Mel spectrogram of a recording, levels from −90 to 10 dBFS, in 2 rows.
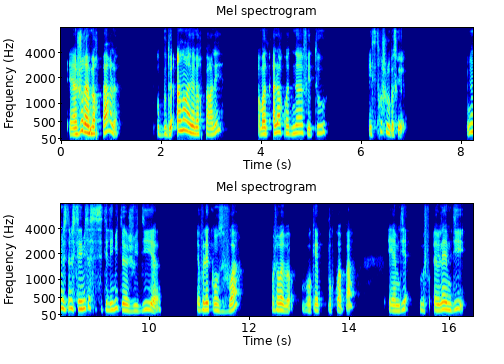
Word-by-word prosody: Et 160 Hz, -, -3 dB
un 165 Hz, -, +6 dB
jour, 225 Hz, +8 st, +6 dB
elle 205 Hz, -, +11 dB
me 180 Hz, -, +8 dB
reparle. 200 Hz, +7 st, +1 dB, 0.8 s
Au -, -, -6 dB
bout 175 Hz, +4 st, -6 dB
d'1 -, -, +2 dB
an, 265 Hz, +1 st, +7 dB
elle 230 Hz, -, +7 dB
vient 195 Hz, -, +7 dB
me 175 Hz, -, +4 dB
reparler, 175 Hz, -, -2 dB, 0.7 s
en -, -, -4 dB
mode: 170 Hz, 0 st, +4 dB
«Alors, 220 Hz, +3 st, +4 dB
quoi 190 Hz, -, -1 dB
de 180 Hz, -, -11 dB
neuf, 205 Hz, 0 st, -1 dB
et 160 Hz, -2 st, -5 dB
tout»? 195 Hz, +6 st, -8 dB, 0.8 s
Et -, -, -6 dB
c'est -, -, -16 dB
trop -, -, -11 dB
chelou 215 Hz, -4 st, -2 dB
parce -, -, -3 dB
que 335 Hz, -, -2 dB, 1.3 s
oui 210 Hz, -, -4 dB
mais 225 Hz, -, +3 dB
c'était 200 Hz, 0 st, 0 dB
mais 210 Hz, -, +2 dB
ça, 240 Hz, -, -6 dB
c'était 185 Hz, -4 st, -9 dB
limite. 185 Hz, +5 st, -4 dB
Heu, 165 Hz, -2 st, +2 dB
je 145 Hz, 0 st, -11 dB
lui 150 Hz, -1 st, -8 dB
dis, 180 Hz, +5 st, -4 dB
heu -, -, -2 dB, 0.7 s
elle 165 Hz, -, -6 dB
voulait 180 Hz, +2 st, +3 dB
qu'on 165 Hz, -2 st, -3 dB
se 135 Hz, -4 st, -12 dB
voie. 160 Hz, -, -2 dB, 0.6 s
Moi, 170 Hz, -, -10 dB
je 175 Hz, -, -3 dB
lui 170 Hz, -, +4 dB
réponds: 140 Hz, -4 st, -2 dB, 0.2 s
«OK, -, -, -8 dB, 0.2 s
pourquoi 155 Hz, -, -6 dB
pas». 310 Hz, 0 st, -7 dB, 0.6 s
Et -, -, -7 dB
elle 150 Hz, -1 st, -1 dB
me 145 Hz, -, -2 dB
dit: 190 Hz, +6 st, -4 dB, 0.3 s
«Faut» 155 Hz, -, -17 dB
et 160 Hz, -, -1 dB
là 185 Hz, +4 st, +2 dB
elle 185 Hz, -, +3 dB
me -, -, -3 dB
dit: 200 Hz, -, -7 dB
180 Hz, 225 wpm, -23 LUFS, 165-210 Hz, 1.3 s, elle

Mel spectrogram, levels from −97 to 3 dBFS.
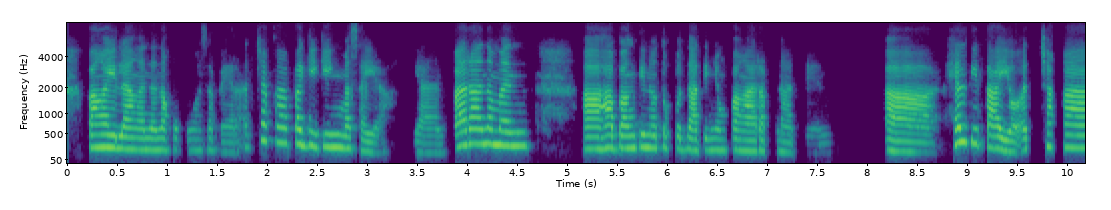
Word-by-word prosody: pangangailangan 225 Hz, -4 st, +3 dB
na 200 Hz, -1 st, -2 dB
nakukuha 195 Hz, -1 st, -9 dB
sa 200 Hz, -, -14 dB
pera 165 Hz, 0 st, -15 dB
at 240 Hz, -, -13 dB
tsaka 330 Hz, -4 st, -2 dB
pagiging 255 Hz, -5 st, 0 dB
masaya, 195 Hz, -9 st, -5 dB, 0.3 s
yan. 150 Hz, -3 st, -12 dB
Para 285 Hz, +5 st, +4 dB
naman, 270 Hz, -3 st, +1 dB, 0.5 s
ah, 215 Hz, 0 st, +5 dB
habang 230 Hz, 0 st, +1 dB
tinutupad 225 Hz, -2 st, -5 dB
natin 195 Hz, 0 st, -2 dB
yung 195 Hz, -, -9 dB
pangarap 180 Hz, -2 st, 0 dB
natin, 155 Hz, -3 st, -15 dB, 0.5 s
ah, 170 Hz, -4 st, +3 dB, 0.2 s
healthy 315 Hz, 0 st, +2 dB
tayo 215 Hz, -9 st, +2 dB
at 200 Hz, -, -2 dB
tsaka 245 Hz, -1 st, -1 dB
215 Hz, 140 wpm, -24 LUFS, 185-245 Hz, 0.5 s, ah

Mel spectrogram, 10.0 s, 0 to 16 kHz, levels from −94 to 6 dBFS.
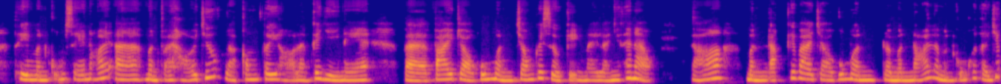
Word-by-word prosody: thì 215 Hz, -4 st, +3 dB
mình 195 Hz, -2 st, +2 dB
cũng 225 Hz, +2 st, -5 dB
sẽ 220 Hz, -4 st, -4 dB
nói, 245 Hz, +5 st, -1 dB
à, 210 Hz, -2 st, 0 dB
mình 210 Hz, -3 st, +2 dB
phải 195 Hz, -1 st, -3 dB
hỏi 190 Hz, +2 st, -2 dB
trước 300 Hz, 0 st, -1 dB
là 190 Hz, -6 st, -3 dB
công 215 Hz, 0 st, -1 dB
ty 225 Hz, 0 st, +3 dB
họ 180 Hz, -4 st, -6 dB
làm 180 Hz, -2 st, -2 dB
cái 255 Hz, -, +3 dB
gì 190 Hz, -4 st, +2 dB
nè 180 Hz, +2 st, +1 dB, 0.3 s
và 160 Hz, -1 st, +4 dB
vai 215 Hz, +1 st, +3 dB
trò 205 Hz, -7 st, 0 dB
của 215 Hz, -, +3 dB
mình 195 Hz, -7 st, +2 dB
trong 210 Hz, +2 st, -1 dB
cái 270 Hz, -, +1 dB
sự 205 Hz, -9 st, 0 dB
kiện 180 Hz, -3 st, -3 dB
này 175 Hz, 0 st, -2 dB
là 175 Hz, -1 st, -1 dB
như 190 Hz, +2 st, +3 dB
thế 270 Hz, -, +5 dB
nào, 260 Hz, -, +2 dB, 0.4 s
đó. 230 Hz, +9 st, +2 dB, 0.2 s
Mình 180 Hz, -4 st, +3 dB
đặt 180 Hz, 0 st, -1 dB
cái 275 Hz, -, -1 dB
vai 245 Hz, -4 st, +1 dB
trò 195 Hz, -5 st, -5 dB
của 220 Hz, -, -1 dB
mình, 190 Hz, -5 st, +1 dB
rồi 190 Hz, -3 st, 0 dB
mình 175 Hz, 0 st, +3 dB
nói 180 Hz, +10 st, -1 dB
là 270 Hz, -, 0 dB
mình 180 Hz, -3 st, +2 dB
cũng 185 Hz, +2 st, -5 dB
có 275 Hz, -, -7 dB
thể 190 Hz, -, -1 dB
giúp 160 Hz, -, -4 dB
205 Hz, 295 wpm, -20 LUFS, 180-225 Hz, 0.4 s, thế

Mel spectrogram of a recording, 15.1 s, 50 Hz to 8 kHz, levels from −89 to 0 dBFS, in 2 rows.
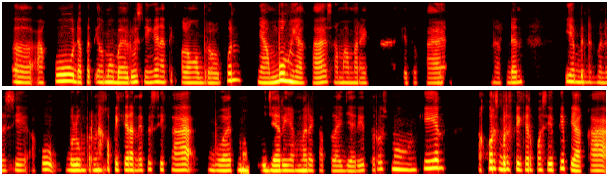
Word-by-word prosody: eee, 185 Hz, -2 st, -1 dB
aku 185 Hz, +5 st, -5 dB, 0.2 s
dapet 190 Hz, +1 st, -4 dB
ilmu 195 Hz, +1 st, +2 dB
baru 180 Hz, +2 st, 0 dB
sehingga 190 Hz, +1 st, -3 dB
nanti 210 Hz, +5 st, -9 dB
kalau 180 Hz, -1 st, -2 dB
ngobrol 175 Hz, -1 st, -4 dB
pun 255 Hz, +1 st, +3 dB, 0.3 s
nyambung 190 Hz, +8 st, +8 dB
ya, 180 Hz, -, 0 dB
Kak, 180 Hz, +1 st, -1 dB
sama 180 Hz, 0 st, -6 dB
mereka 175 Hz, 0 st, -10 dB, 0.3 s
gitu 170 Hz, +1 st, -15 dB
kan, 170 Hz, +1 st, -5 dB, 0.6 s
bener. 180 Hz, -1 st, -15 dB
Dan 185 Hz, +1 st, -1 dB, 0.6 s
iya, 215 Hz, -, +2 dB
bener 190 Hz, -1 st, -5 dB
bener 180 Hz, 0 st, -7 dB
sih, 195 Hz, -2 st, -3 dB
aku 205 Hz, +4 st, -5 dB, 0.3 s
belum 190 Hz, 0 st, +4 dB
pernah 200 Hz, 0 st, 0 dB
kepikiran 205 Hz, -3 st, +1 dB
itu 225 Hz, -, -6 dB
sih, 215 Hz, -, -4 dB
Kak, 200 Hz, 0 st, +3 dB, 0.3 s
buat 185 Hz, 0 st, +1 dB
mempelajari 185 Hz, -1 st, +2 dB
yang 180 Hz, -, -3 dB
mereka 185 Hz, 0 st, -2 dB
pelajari. 175 Hz, 0 st, -4 dB
Terus 230 Hz, +4 st, -8 dB
mungkin 225 Hz, +5 st, +3 dB, 0.5 s
aku -, -, -11 dB
harus 250 Hz, -, -1 dB
berpikir 215 Hz, -1 st, +2 dB
positif 205 Hz, +4 st, +1 dB
ya, 175 Hz, -, +4 dB
Kak. 180 Hz, -1 st, +1 dB
190 Hz, 170 wpm, -25 LUFS, 180-205 Hz, 0.6 s, nyambung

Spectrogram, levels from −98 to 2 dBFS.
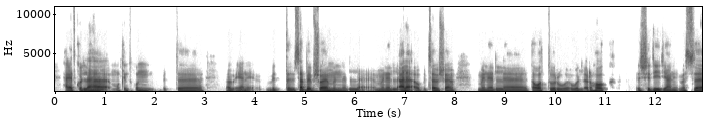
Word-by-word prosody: حاجات 110 Hz, +2 st, +2 dB
كلّها 125 Hz, +2 st, +3 dB
ممكن 120 Hz, 0 st, -8 dB
تكون 120 Hz, -2 st, -4 dB, 0.2 s
بت 95 Hz, +3 st, -9 dB, 0.9 s
طَب -, -, -2 dB
يعني -, -, -6 dB, 0.2 s
بتسبب 115 Hz, +5 st, +1 dB
شوية 125 Hz, -1 st, +5 dB
من 110 Hz, -3 st, 0 dB
ال 100 Hz, -1 st, -4 dB, 0.2 s
من 105 Hz, 0 st, -1 dB
القلق 115 Hz, +3 st, +4 dB
أو 100 Hz, -, -1 dB
بتسبب 115 Hz, +5 st, 0 dB
شوية 115 Hz, 0 st, 0 dB, 0.4 s
من 110 Hz, -1 st, -1 dB, 0.2 s
التوتر 100 Hz, +3 st, 0 dB
و 100 Hz, -1 st, -3 dB
والإرهاق 110 Hz, +3 st, +1 dB, 0.6 s
الشديد 110 Hz, -1 st, +1 dB
يعني، 95 Hz, -1 st, 0 dB
بس 105 Hz, +4 st, -2 dB
110 Hz, 105 wpm, -24 LUFS, 100-120 Hz, 0.9 s, شوية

